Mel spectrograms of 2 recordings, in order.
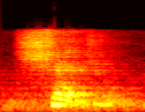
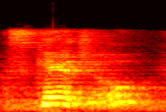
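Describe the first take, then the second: First: It is said with a British or Australian pronunciation. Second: It is said with an American pronunciation. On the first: "in British or Australian English, you're going to listen schedule" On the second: "in American English, you'll have schedule"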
